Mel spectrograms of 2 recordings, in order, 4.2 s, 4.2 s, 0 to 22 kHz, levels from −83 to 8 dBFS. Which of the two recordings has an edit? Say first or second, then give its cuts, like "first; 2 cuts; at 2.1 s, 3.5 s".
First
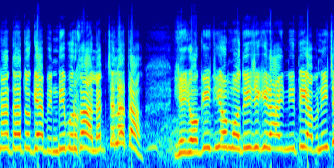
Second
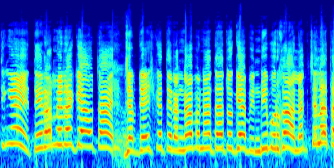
second; 1 cut; at 1.5 s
